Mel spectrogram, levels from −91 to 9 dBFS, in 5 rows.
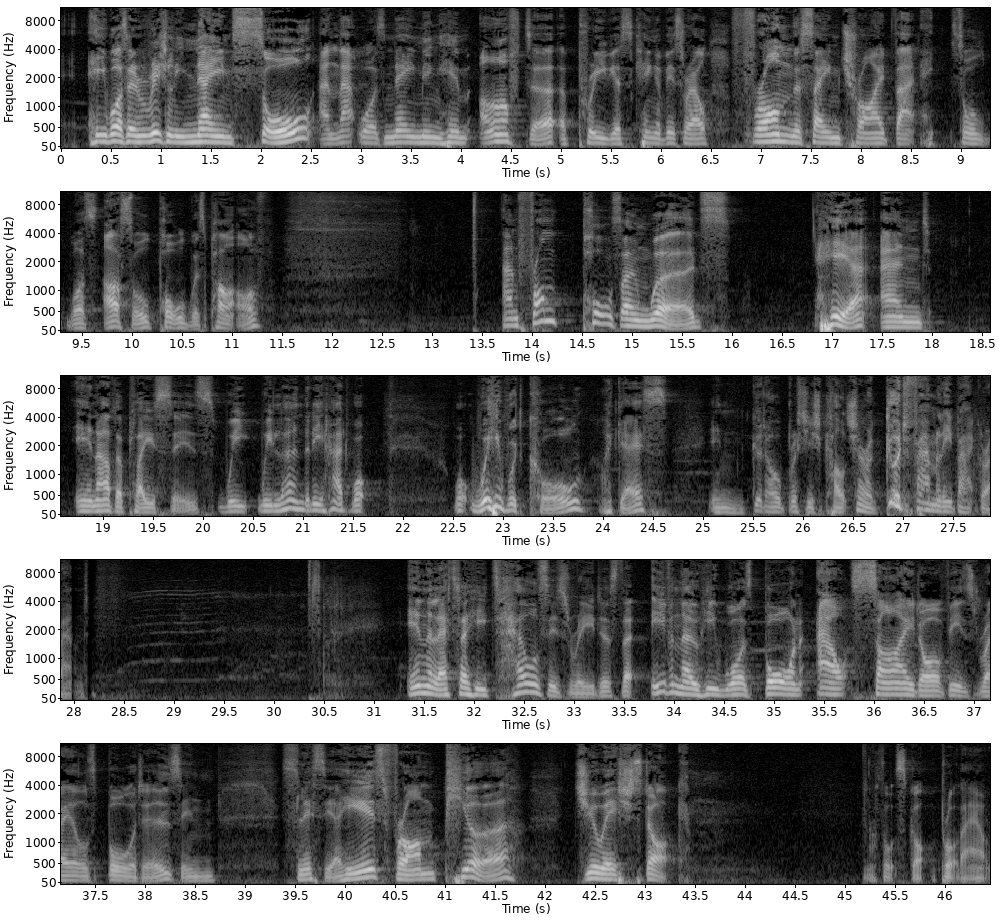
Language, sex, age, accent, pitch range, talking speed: English, male, 50-69, British, 100-140 Hz, 120 wpm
